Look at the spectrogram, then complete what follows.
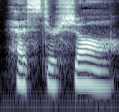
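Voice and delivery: soft, slow, caressing machine hiss; gas leak hiss. A narrator's reading. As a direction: stroke the name with a hiss. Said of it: "caressing her name with its gas leak hiss".

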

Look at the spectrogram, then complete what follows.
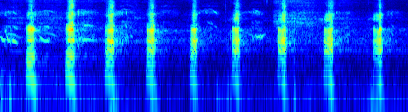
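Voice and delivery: high burst of laughter. Real, not acted. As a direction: cracks up at his own joke. Laughing at own trailer bit.

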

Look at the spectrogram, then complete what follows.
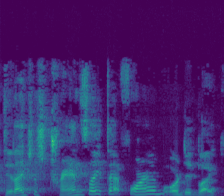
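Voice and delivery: high-pitched, incredulous questioning; baffled disbelief. Retold or imitated. Handler doubting his own ears, retold in high disbelief. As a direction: squeak it out in mock bewilderment.

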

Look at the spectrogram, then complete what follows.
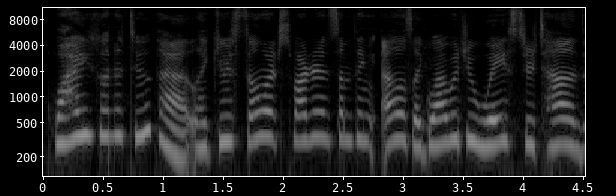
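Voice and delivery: a hint of a disapproving parent; nagging parents. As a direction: mimic a parent scolding, a bit high. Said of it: "your parents keep constantly telling you".

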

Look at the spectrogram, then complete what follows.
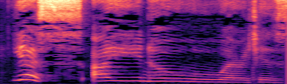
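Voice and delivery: big booming wind voice, high start; a mighty north wind speaking slowly. Acted.

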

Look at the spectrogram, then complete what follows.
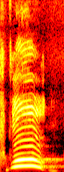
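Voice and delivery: high joyful woo; excited whoop. Acted. Preacher cheering as God arrives. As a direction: cheer like the crowd at a game.

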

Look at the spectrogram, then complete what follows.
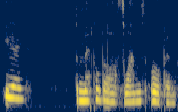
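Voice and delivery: plain reading voice

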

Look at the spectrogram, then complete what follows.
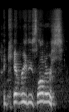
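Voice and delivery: lightly voiced, high-pitched complaint; exasperated movie character. Commentator voices character looking at Russian letters, high mock dismay. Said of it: "He's like".

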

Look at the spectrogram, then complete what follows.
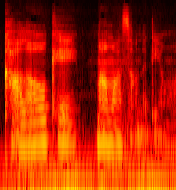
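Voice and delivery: slow hushed whisper, almost no voice; whispered confession. Retold or imitated. Telling her husband on the phone, slow breathy whisper. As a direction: whisper it like a guilty secret.

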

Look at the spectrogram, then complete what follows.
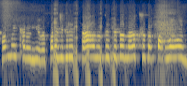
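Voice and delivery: high-pitched imitation of a confused mother; bewildered mother. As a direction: play mum trying to calm a screaming daughter. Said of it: "minha mãe não entendia nada".

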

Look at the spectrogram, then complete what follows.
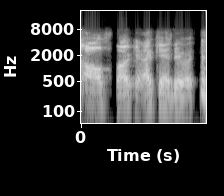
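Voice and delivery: ordinary talk

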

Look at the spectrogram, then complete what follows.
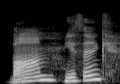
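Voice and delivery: high, drawn-out questioning tone; lost for words. A narrator's reading. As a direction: float it slowly upward, not knowing what else to say. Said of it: "in that tone people use when they don't know".

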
